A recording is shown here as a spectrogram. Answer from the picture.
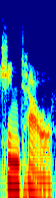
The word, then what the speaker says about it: Tsingtao: Where is Chow Tao from? – Stop. – Yeah, it's spelled T-S-I-N-G-T-A-O. You've seen this. – Qingdao. – It's Qingdao. – It's pronounced Qingdao.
